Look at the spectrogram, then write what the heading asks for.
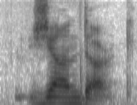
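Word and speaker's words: Jeanne d'Arc: corrected, but the way I was told to pronounce it was Jean Dark.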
